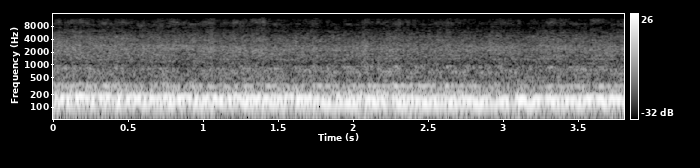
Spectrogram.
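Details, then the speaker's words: 99–06 Silverado/Sierra LS V8 after head gasket replacement and BTR Stage II truck cam install, single-in single-out Flowmaster exhaust, no check engine light; deep idle with rhythmic, choppy lope through the exhaust, steady and even; normal lopey cam idle. "i don't know if you guys can hear it but we lopping we are loping [Music] hear that crunchiness oh man that's only single in single out flowmaster effect imagine if i ran through duels"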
